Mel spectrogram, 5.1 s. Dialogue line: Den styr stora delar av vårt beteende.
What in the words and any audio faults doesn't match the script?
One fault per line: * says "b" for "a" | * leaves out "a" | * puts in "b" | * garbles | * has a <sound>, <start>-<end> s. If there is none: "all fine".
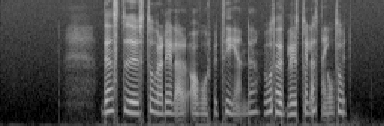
* garbles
